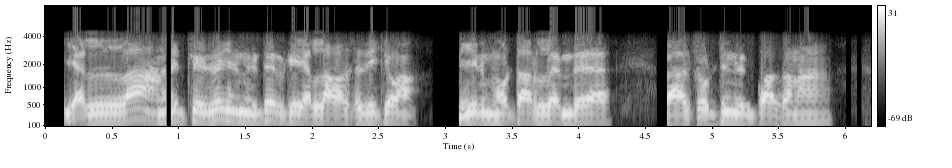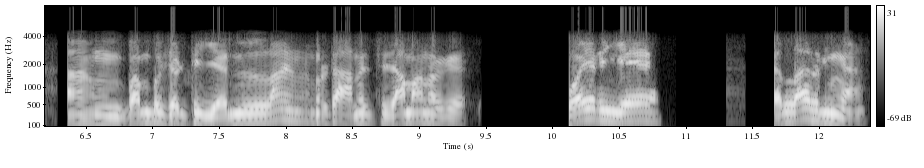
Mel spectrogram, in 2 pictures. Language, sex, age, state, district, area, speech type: Tamil, male, 60+, Tamil Nadu, Ariyalur, rural, conversation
